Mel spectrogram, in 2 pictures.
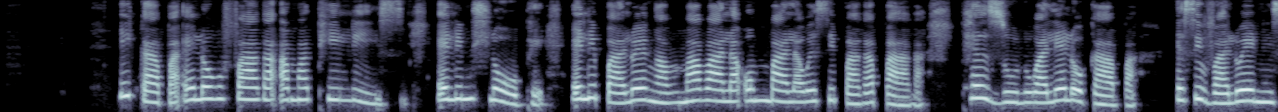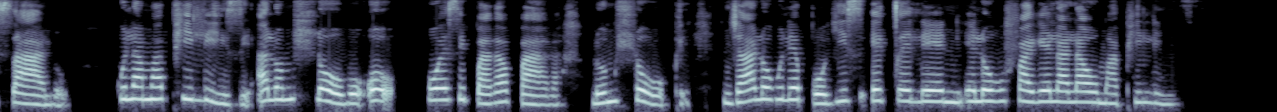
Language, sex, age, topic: North Ndebele, female, 18-24, health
